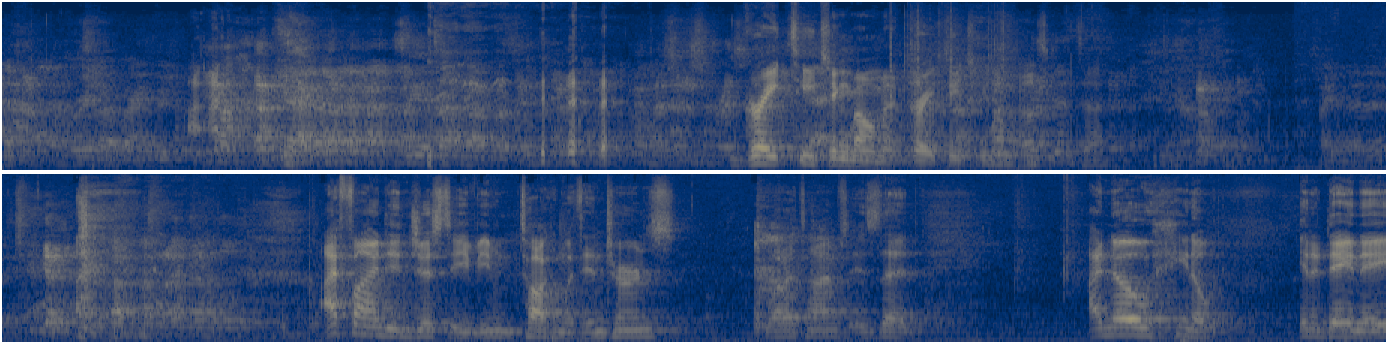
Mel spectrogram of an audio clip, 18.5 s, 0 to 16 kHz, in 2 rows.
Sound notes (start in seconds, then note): 0.0 chatter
